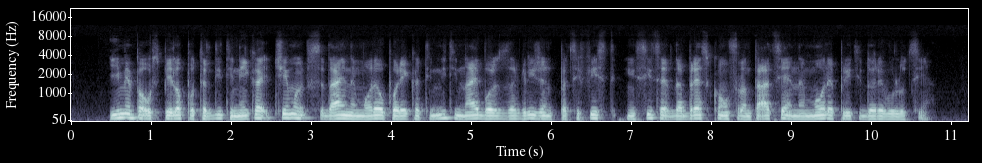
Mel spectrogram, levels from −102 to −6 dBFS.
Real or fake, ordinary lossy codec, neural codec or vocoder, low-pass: fake; Opus, 32 kbps; vocoder, 44.1 kHz, 128 mel bands every 512 samples, BigVGAN v2; 19.8 kHz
